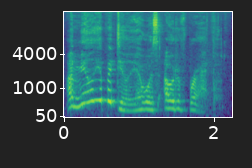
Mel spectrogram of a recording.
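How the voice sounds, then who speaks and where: A woman teacher reading a children's story aloud expressively, pausing to explain in an emphatic way. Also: a little high, huge pitch swings, warm tone, husky.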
